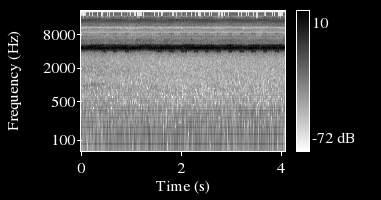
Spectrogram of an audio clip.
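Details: Autumn insects chirping at night: a steady, unbroken high trill holds one shrill pitch throughout, with only a faint low rumble of background noise beneath.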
